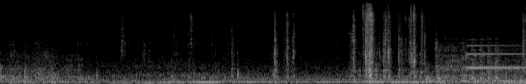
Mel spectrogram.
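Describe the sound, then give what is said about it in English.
Inside a car being driven, a mother-in-law's car, a low steady engine and road hum runs under scattered clicks and knocks. A brief, soft electronic tone sounds near the end. “I'm in my mother-in-law's car”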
